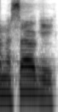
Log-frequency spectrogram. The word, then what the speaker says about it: misogi: I don't know, am I pronouncing that right? – Yeah, misogi.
